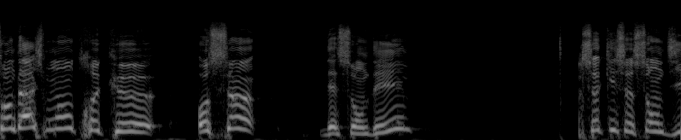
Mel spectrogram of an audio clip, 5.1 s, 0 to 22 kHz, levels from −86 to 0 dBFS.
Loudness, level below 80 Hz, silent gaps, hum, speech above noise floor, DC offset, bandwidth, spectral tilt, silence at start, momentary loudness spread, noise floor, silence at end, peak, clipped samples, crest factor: -43 LUFS; -80 dBFS; none; none; 47 dB; under 0.1%; 13 kHz; -3 dB/octave; 0 s; 8 LU; -89 dBFS; 0 s; -24 dBFS; under 0.1%; 20 dB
